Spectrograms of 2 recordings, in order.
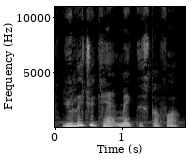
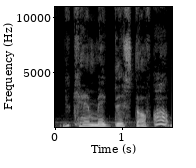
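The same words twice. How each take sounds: First: Literally pushed up high; literally said higher with a rising end; stress on literally. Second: Said in the usual way. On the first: Shown as a demonstration. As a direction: lean hard on literally.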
